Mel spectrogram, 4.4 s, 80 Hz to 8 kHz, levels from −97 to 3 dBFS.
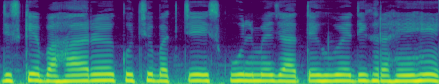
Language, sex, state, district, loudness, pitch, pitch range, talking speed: Hindi, female, Chandigarh, Chandigarh, -10 LUFS, 205 Hz, 200-210 Hz, 165 wpm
